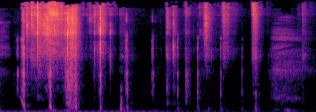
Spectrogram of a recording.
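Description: Crinkly packaging wrapped around two ceramic boot-shaped shot glasses is pulled and torn open by hand, a dense burst of crackling and ripping followed by shorter, irregular rustles and snaps with no one talking.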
